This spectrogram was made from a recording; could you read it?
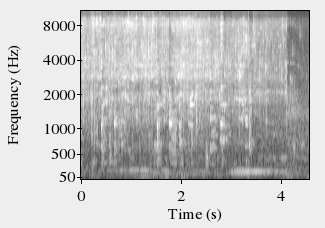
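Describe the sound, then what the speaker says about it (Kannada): Curry leaves fry in a pan with a steady, close sizzle, broken by bursts of spoon-stirring scrapes and light metallic taps. There are no voices. "ಕರಿಬೇವಿನ ಸೊಪ್ಪು ಎರಡು ಕಡ್ಡಿ ಅಷ್ಟು ಫ್ರೈ ಮಾಡ್ಕೊಳ್ಳೋಣ ಬ್ರೌನ್ ಕಲರ್ ಬರುವವರೆಗೂ"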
